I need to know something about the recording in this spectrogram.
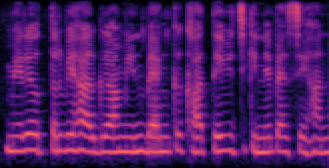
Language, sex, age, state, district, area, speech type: Punjabi, female, 30-45, Punjab, Amritsar, urban, read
